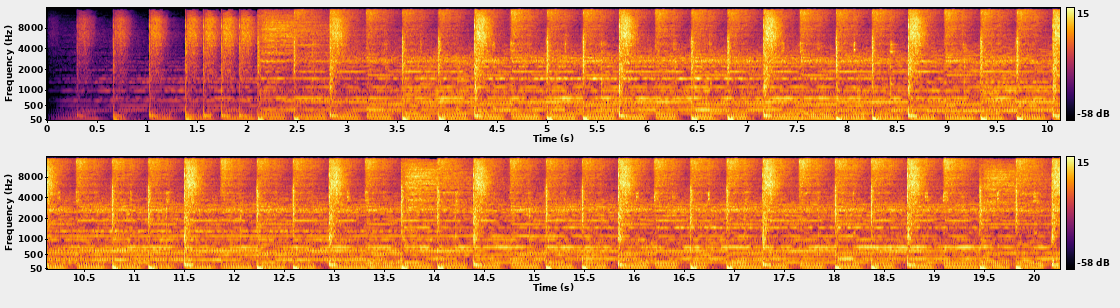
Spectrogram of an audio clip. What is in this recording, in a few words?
rhythm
